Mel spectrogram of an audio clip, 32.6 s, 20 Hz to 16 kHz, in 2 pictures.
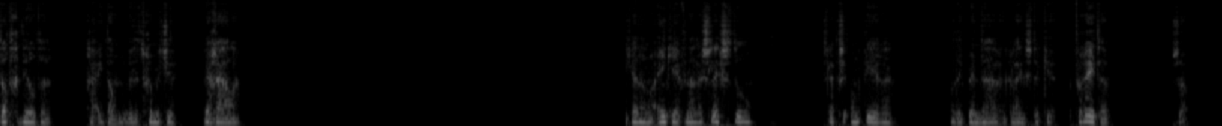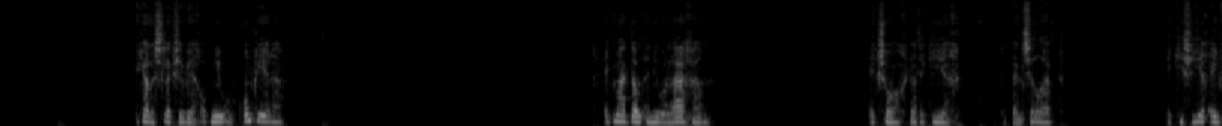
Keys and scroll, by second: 8.7 F1, 17.8 Return, 26.4 F1, 30.7 F1.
